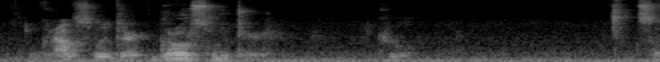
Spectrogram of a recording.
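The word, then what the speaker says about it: Großmutter: It's like their weird looking B letter. But it's a kind of an S. It's like Grossmutter. Grossmutter? Grossmutter.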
